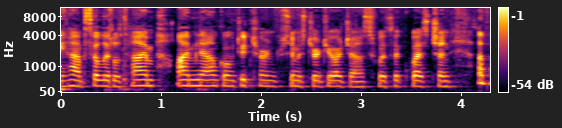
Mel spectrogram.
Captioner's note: speaking French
